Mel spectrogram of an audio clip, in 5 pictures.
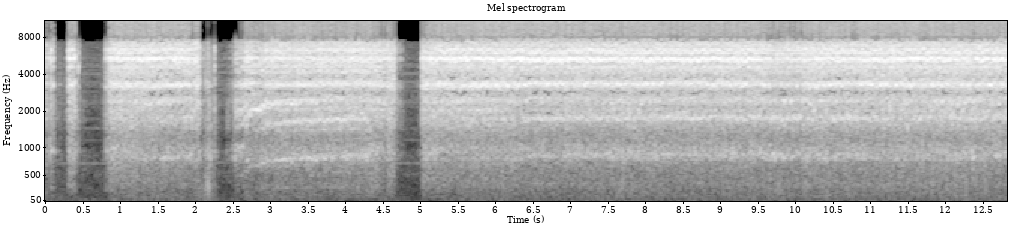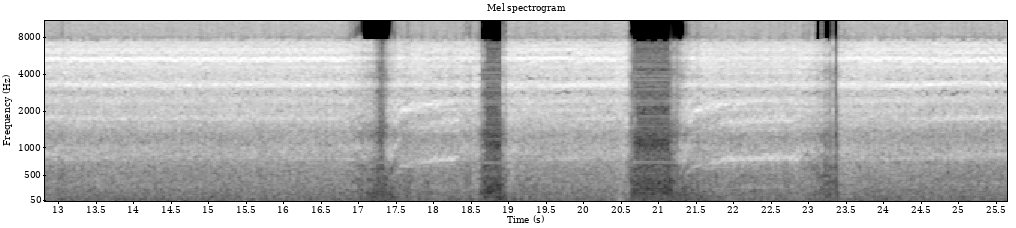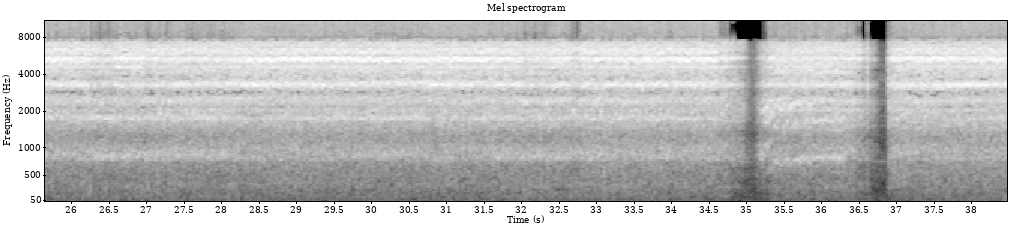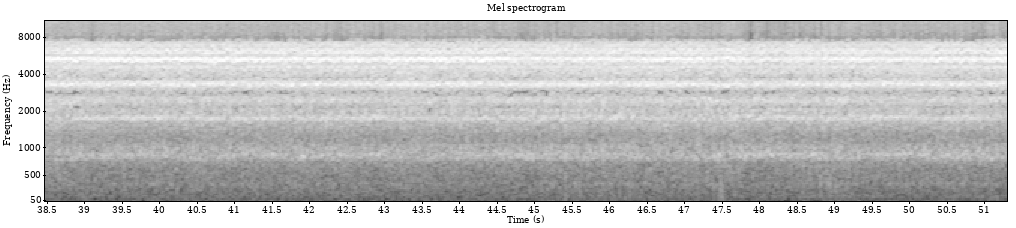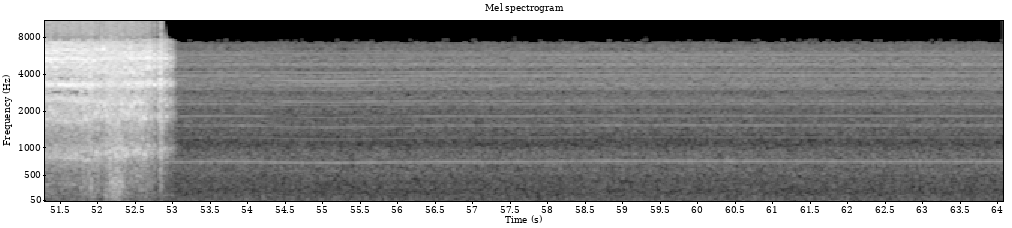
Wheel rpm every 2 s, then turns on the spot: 100, 150, 120, 230, 230, 220, 220, 210, 150, 130, 110, 140, 220, 220, 220, 230, 230, 140, 130, 220, 230, 230, 230, 230, 230, 230, 100, 0, 0, 0, 0, 0.
none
